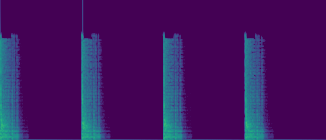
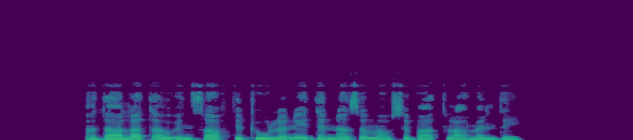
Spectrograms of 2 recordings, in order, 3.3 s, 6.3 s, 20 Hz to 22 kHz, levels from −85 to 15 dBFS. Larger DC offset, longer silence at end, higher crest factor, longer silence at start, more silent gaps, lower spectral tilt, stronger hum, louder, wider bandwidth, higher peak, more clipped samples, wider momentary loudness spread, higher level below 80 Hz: neither; second, 0.55 s vs 1.15 s; first, 26 dB vs 16 dB; second, 0 s vs 0.85 s; neither; second, -1 dB/octave vs -6 dB/octave; neither; about the same, -22 LUFS vs -23 LUFS; first, 17 kHz vs 9.2 kHz; first, 0 dBFS vs -8 dBFS; neither; first, 13 LU vs 7 LU; first, -46 dBFS vs -70 dBFS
